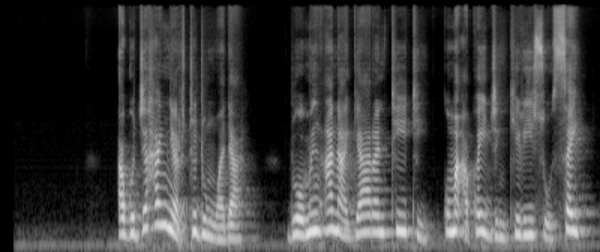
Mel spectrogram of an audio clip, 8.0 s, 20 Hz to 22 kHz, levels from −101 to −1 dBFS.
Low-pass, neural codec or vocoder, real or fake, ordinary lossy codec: none; autoencoder, 48 kHz, 128 numbers a frame, DAC-VAE, trained on Japanese speech; fake; none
